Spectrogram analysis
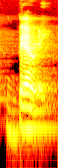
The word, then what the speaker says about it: bury: But this word sounds just like the berry in strawberry. So once again, bury.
